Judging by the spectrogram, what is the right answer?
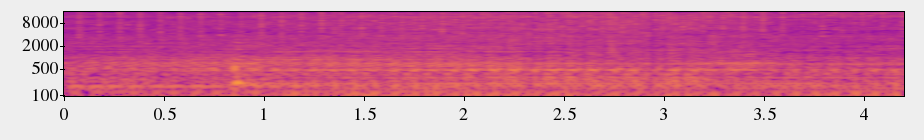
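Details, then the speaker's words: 2018 Chevy Silverado 5.3 V8 idling after the misfire was fixed: quick, light ticking about three per second from an exhaust manifold leak caused by a broken-off exhaust manifold bolt. "I hear a little exhaust leak over here."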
